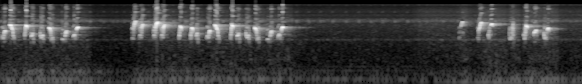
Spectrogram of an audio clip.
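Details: Streak-eared bulbul used as a caged lure bird to attract wild birds, which respond with 'sap dok' and 'rik' calls; three bursts of quick, bright, descending chattery notes separated by short silences.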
